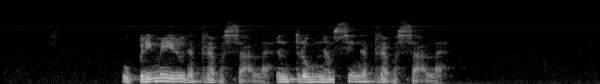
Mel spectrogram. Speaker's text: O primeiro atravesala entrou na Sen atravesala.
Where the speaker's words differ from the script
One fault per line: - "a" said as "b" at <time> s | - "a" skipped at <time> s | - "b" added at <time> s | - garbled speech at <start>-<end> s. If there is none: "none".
none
